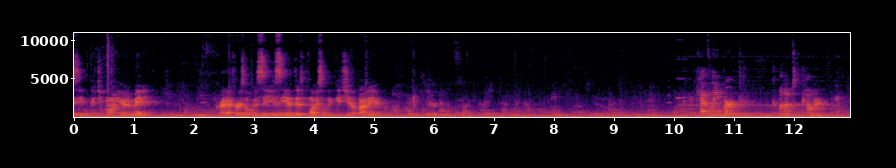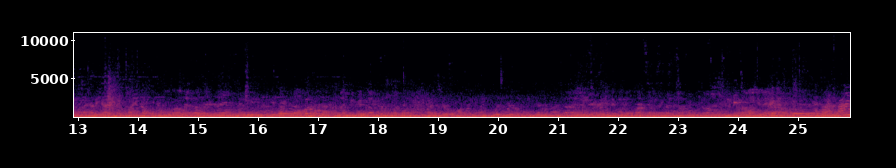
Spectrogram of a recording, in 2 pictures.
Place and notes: MSP Airport Terminal 2 - Terminal 2 Gate H12
The sounds of Gate H12 in Terminal 2 at the Minneapolis St Paul International Airport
